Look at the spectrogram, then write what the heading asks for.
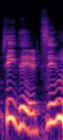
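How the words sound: The name is said with a Norwegian accent. This is how it is said in the original country. "It's like an accent, like the way they accentuate those certain parts of it"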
